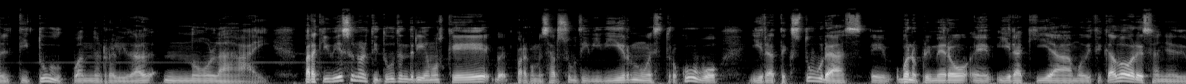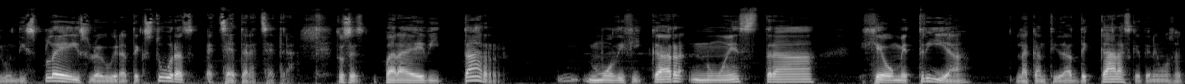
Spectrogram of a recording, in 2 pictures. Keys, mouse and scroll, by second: 10.9 click, 12.6 click, 14.3 click.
